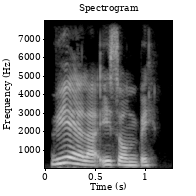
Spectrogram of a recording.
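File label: "viela isompi", Finnish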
